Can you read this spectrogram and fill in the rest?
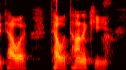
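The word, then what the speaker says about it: Tavatanakit: They were saying Tawatanakit on TV, but my wife is Thai, and she would say Tawatanakit.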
